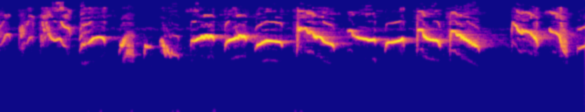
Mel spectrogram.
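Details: Male white-eye in ngalas and nembak song style, delivering loud, high, rapid twittering, with wavering whistled slurs that rise and fall in quick succession and brief pauses between phrases.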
